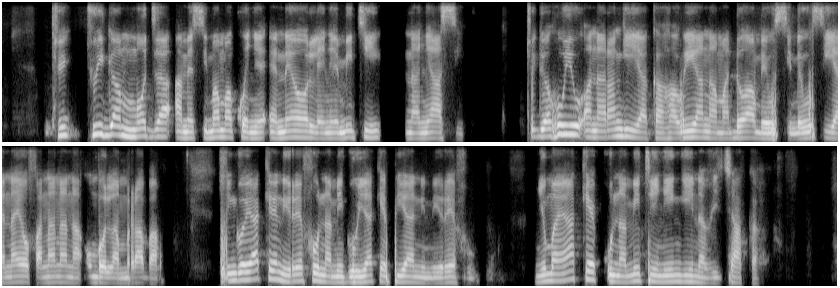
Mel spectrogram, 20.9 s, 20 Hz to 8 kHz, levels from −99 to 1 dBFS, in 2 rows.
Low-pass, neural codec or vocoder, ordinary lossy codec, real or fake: 7.2 kHz; codec, 16 kHz, 4 kbps, X-Codec, HuBERT features, trained on balanced general audio; Opus, 16 kbps; fake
